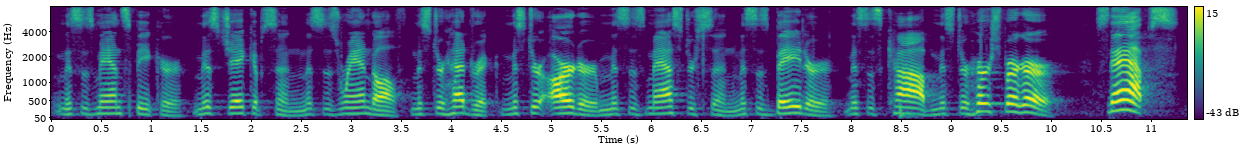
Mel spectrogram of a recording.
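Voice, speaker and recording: Upbeat man reading school announcements. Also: a little high. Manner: upbeat, rattles off long lists of names, bursts of excitement. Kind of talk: live school morning announcements.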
